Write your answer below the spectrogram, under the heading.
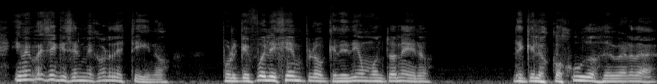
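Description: A man with a dark, mellow, somewhat breathy tone speaks at a moderate pace with lively intonation, in a dry sound with no echo. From Argentina. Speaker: radio host. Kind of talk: radio editorial, opinionated rant. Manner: indignant, forceful. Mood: indignant, combative. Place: studio. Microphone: studio mic.

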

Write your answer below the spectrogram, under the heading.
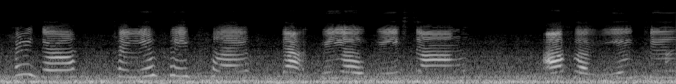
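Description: A woman speaks at a very slow pace. The sound is dry with no echo, and the background noise is loud. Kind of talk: casual vlog chat. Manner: slurred, numb-mouthed post-dentist speech. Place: car. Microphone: phone near.

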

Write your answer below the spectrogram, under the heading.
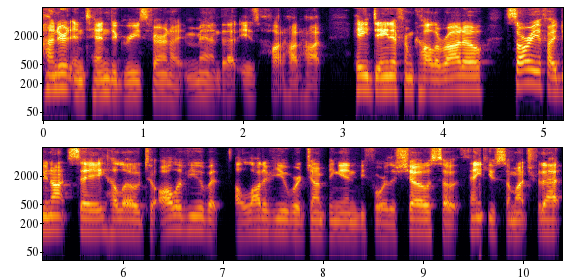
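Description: A man speaks at a fairly quick pace. The background is quiet, and the sound is dry with no echo. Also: ordinary pitch variation. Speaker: live stream host. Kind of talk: live stream hosting chat. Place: home room. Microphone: studio mic.

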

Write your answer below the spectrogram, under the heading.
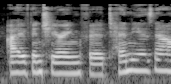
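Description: Somewhat breathy and fairly low in pitch, a woman with an Australian accent speaks in a dark, mellow tone. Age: 20s. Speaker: cheerleader. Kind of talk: tryout video pitch. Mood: friendly, upbeat. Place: home room. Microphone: phone near.

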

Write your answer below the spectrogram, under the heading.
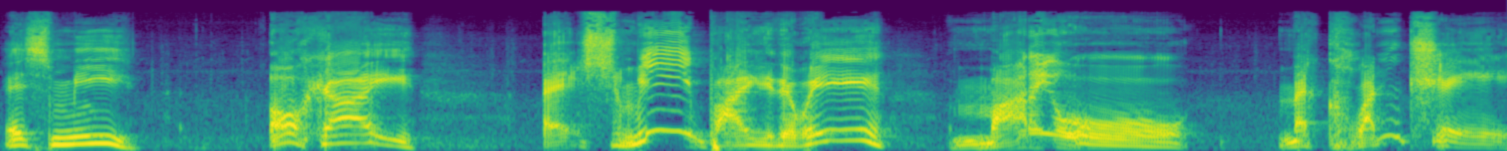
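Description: Putting on a raspy character voice in a Scottish accent, a man speaks at a very slow pace with long, frequent pauses. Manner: jokey, exaggerated.

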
